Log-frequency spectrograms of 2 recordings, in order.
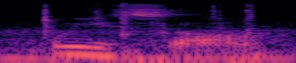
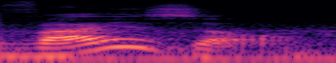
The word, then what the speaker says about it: Wiesel: lock it up elie wiesel except they're saying Visal that's how I thought you pronounce it too but I normally German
